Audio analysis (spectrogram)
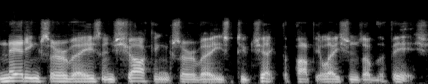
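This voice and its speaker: A man with a Southern US accent at a moderate pace, in a dry, close sound with no echo. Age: 60s. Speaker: fiction writer. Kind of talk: interview.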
